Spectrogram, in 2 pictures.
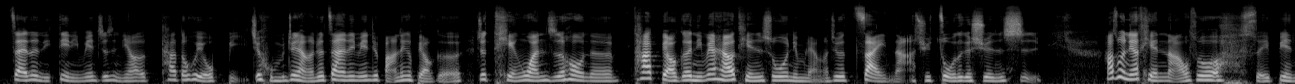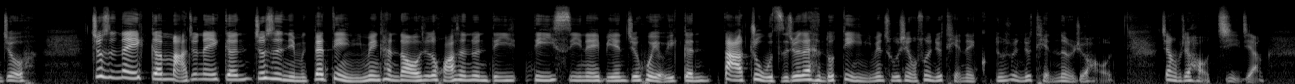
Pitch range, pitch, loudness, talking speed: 170-210 Hz, 185 Hz, -23 LUFS, 335 characters per minute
